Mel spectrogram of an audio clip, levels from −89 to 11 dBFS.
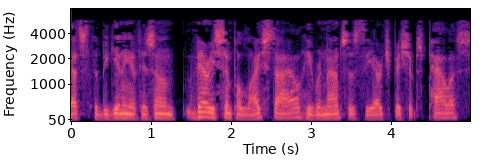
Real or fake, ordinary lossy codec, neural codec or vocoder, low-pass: real; MP3, 24 kbps; none; 7.2 kHz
